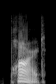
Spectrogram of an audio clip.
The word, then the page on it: part: American English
